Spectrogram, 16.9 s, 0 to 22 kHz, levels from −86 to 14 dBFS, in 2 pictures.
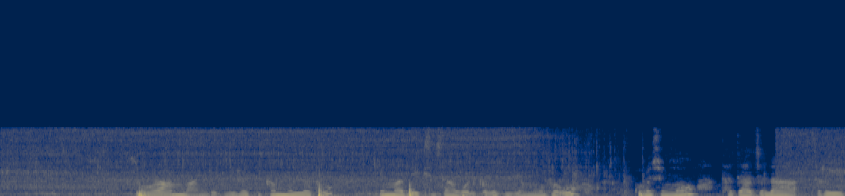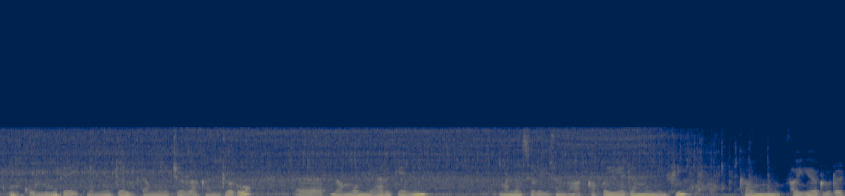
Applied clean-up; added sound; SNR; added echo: none; Water tap, faucet; 17 dB; reverberation time 1.6 s.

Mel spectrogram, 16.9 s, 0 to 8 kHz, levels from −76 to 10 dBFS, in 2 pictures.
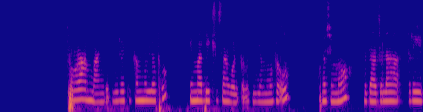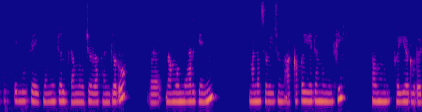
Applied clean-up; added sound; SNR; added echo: neural mask model DeepFilterNet 3.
